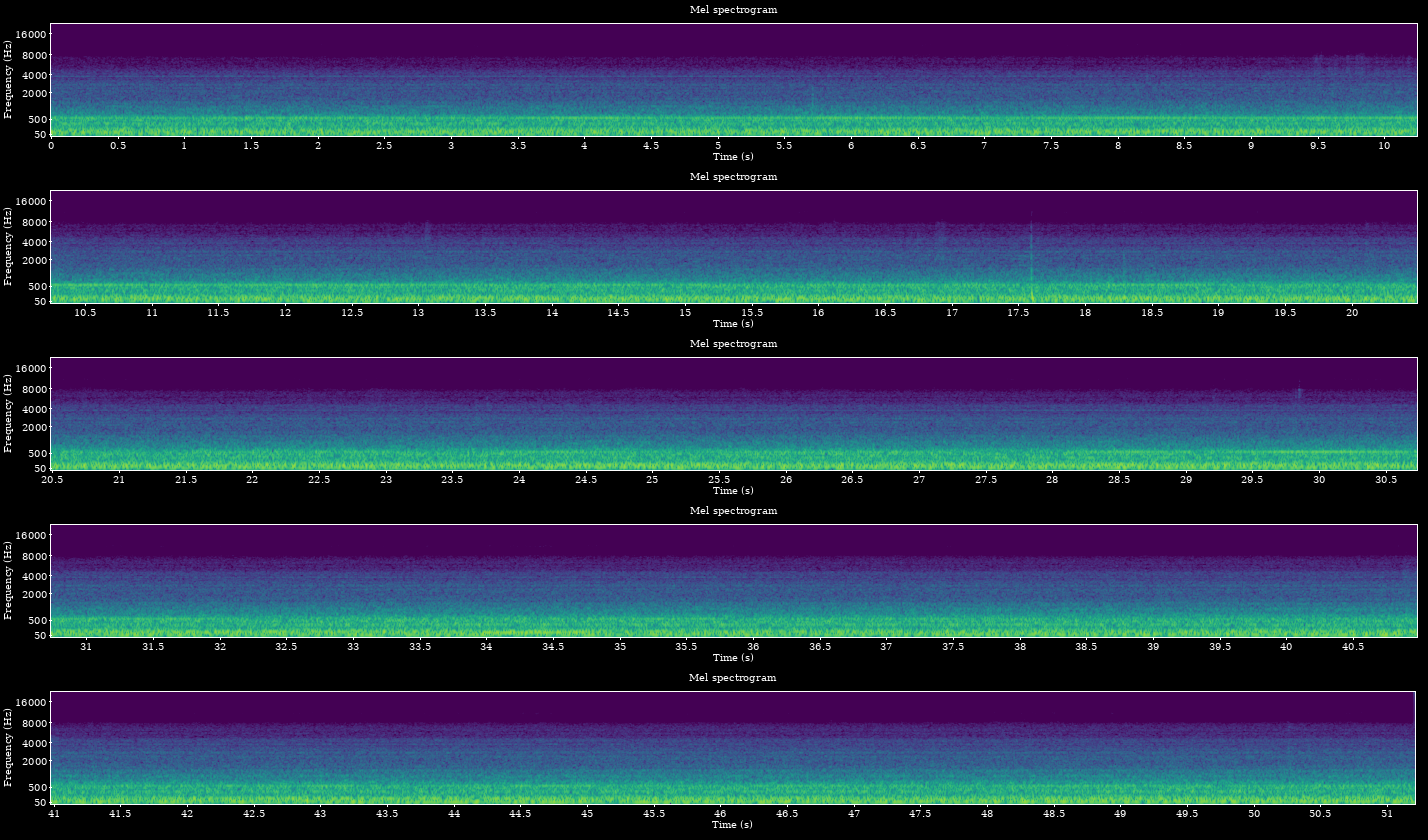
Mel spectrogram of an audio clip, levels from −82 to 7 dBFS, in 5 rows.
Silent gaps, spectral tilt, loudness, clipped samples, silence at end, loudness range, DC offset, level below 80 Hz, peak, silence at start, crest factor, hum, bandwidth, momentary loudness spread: none; -10.5 dB/octave; -16 LUFS; under 0.1%; 0 s; 1 LU; under 0.1%; -20 dBFS; -2 dBFS; 0 s; 12 dB; none; 6.4 kHz; 2 LU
